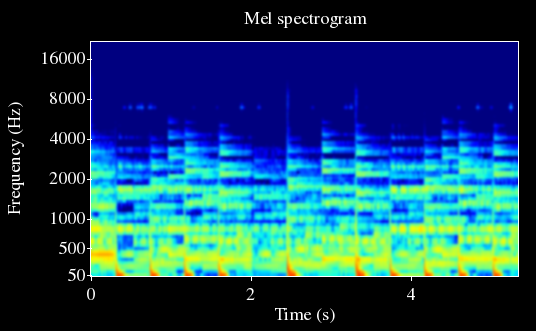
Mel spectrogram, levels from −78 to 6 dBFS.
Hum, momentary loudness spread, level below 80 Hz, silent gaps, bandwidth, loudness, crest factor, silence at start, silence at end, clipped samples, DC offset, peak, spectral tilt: none; 7 LU; -20 dBFS; none; 4.6 kHz; -20 LUFS; 16 dB; 0 s; 0 s; under 0.1%; under 0.1%; -2 dBFS; -9 dB/octave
